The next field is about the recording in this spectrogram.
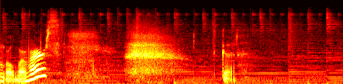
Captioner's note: inhales and exhales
